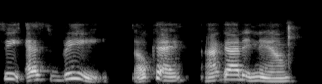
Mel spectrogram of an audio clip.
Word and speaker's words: CSV: See, I knew I was saying it wrong. CBS. It's CSV.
